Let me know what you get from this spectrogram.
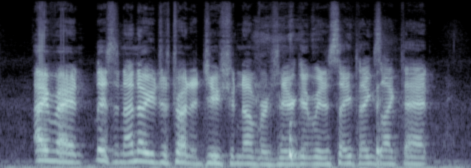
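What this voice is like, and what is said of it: Imitates another person's voice. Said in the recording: “your impression”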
